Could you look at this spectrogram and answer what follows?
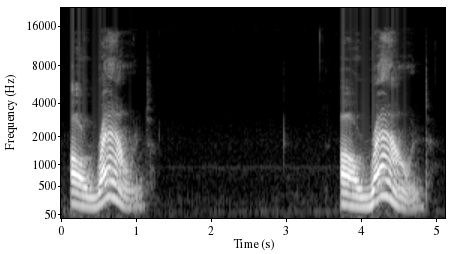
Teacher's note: the second syllable is the primary stress syllable. Round is louder and longer with a clearly understandable vowel sound.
